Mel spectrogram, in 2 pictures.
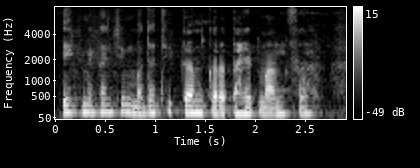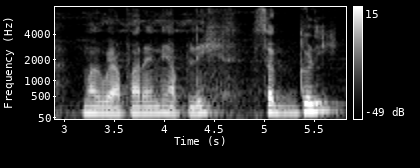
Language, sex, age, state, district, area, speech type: Marathi, male, 18-30, Maharashtra, Sangli, urban, spontaneous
